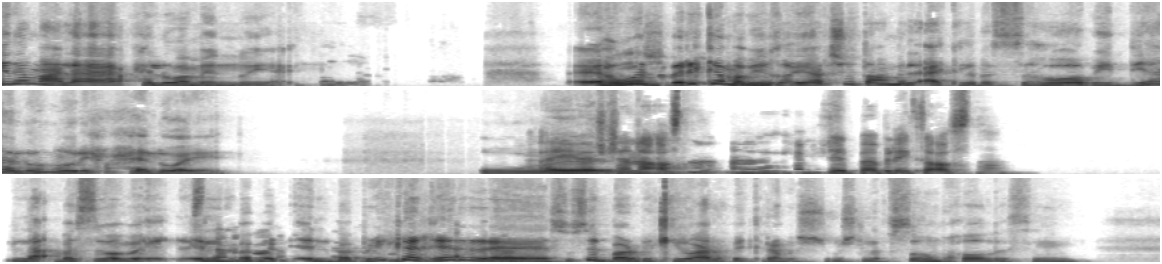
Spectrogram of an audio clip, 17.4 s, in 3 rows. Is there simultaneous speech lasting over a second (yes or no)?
yes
